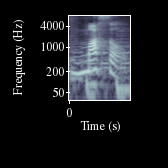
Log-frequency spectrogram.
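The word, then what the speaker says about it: muscle: এবার আসি সি তে সিও কিন্তু বেশ প্রবলেম্যাটিক যখনই সে এস এর পরে আসে সে সাইলেন্ট হয়ে যায় যেমন মাসল scissors scene scenario fascinate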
